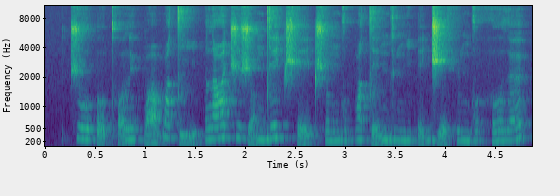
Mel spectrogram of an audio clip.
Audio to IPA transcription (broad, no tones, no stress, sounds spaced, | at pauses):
t͡ʃ o ʔ o̰ kʰ ɔ̰ l y b ɑ̰ b ɑ t ḭ | l ɑ t͡ʃ ɵ ʒ ɔ̰ n d e t͡ʃʰ ḛ t͡ʃʰ ɵ ŋ ɡ o b ɑ t ḛ ŋ ɡ ʉ ŋ i ʔ ḛ d͡ʒ ḛ h ʉ ŋ ɡ o h o ð œ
